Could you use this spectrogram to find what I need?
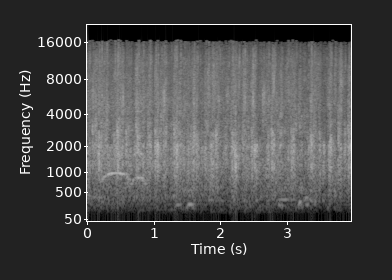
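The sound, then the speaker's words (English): An audience claps steadily in a dense, sustained burst of applause lasting about four seconds, loud and even throughout, with a few faint voices mixed into the crowd noise, voting by applause for the winner of a cat quiz. “So, audience, would you tell me by applause who you think won this cat quiz?”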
